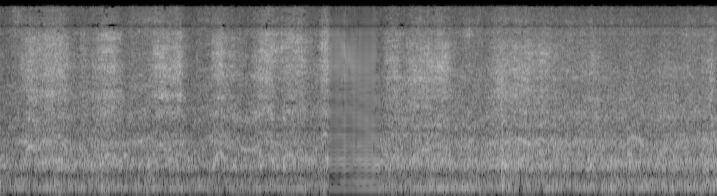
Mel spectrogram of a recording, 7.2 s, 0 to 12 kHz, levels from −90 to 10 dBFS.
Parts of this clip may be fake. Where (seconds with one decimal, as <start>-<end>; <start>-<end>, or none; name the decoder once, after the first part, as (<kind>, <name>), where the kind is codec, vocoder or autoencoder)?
3.3-3.8 (vocoder, BigVGAN v2)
